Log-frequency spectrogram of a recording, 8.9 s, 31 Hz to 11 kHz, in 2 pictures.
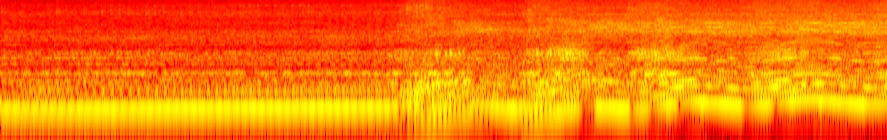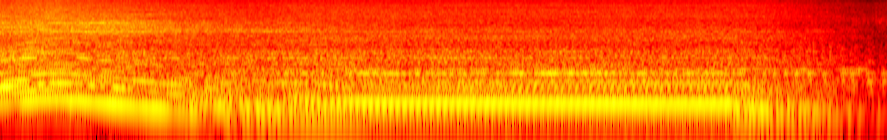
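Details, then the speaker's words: Suzuki VL250 twin, cold start (no carb heaters, cold Tasmania) now starting consistently; steady low idle, brief rev rise and fall, settles smooth and even, very quiet with heavy exhaust. "it is a very quiet and B that is a very big heavy clunky exhaust that has to go"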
